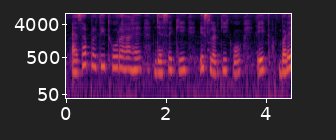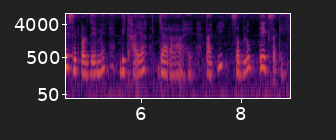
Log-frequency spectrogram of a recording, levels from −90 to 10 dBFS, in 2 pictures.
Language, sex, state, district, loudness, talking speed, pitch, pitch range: Hindi, female, Uttarakhand, Uttarkashi, -36 LUFS, 160 wpm, 225 Hz, 200-265 Hz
